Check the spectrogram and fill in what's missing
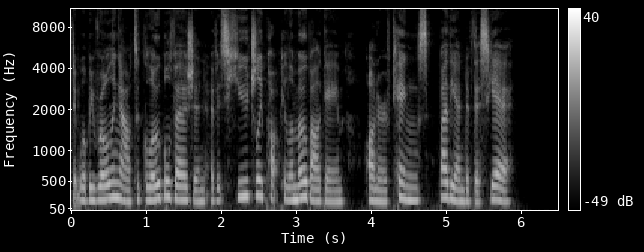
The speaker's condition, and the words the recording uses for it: No condition.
